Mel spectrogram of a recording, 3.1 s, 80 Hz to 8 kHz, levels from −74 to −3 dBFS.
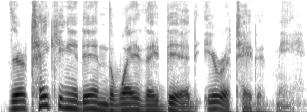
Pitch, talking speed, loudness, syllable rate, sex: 115 Hz, 195 wpm, -16 LUFS, 5.0 syllables/s, male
